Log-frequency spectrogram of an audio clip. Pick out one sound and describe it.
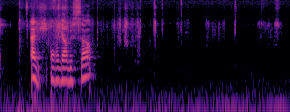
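Paper pages of a small book rustle as they are flipped.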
